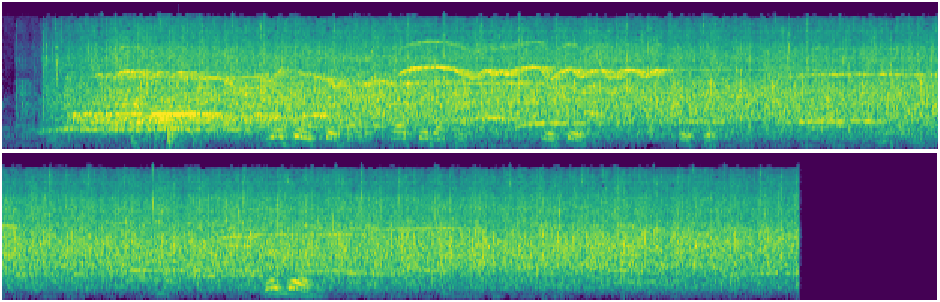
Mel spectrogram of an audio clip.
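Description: Audience applauding steadily, with a few whistles and shouts of cheering; it cuts off suddenly near the end.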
